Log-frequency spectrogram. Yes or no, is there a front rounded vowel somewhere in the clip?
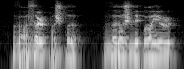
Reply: yes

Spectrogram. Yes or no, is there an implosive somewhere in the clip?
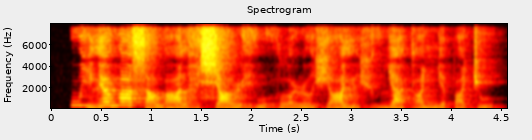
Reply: no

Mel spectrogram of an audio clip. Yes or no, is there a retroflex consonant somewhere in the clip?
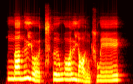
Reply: yes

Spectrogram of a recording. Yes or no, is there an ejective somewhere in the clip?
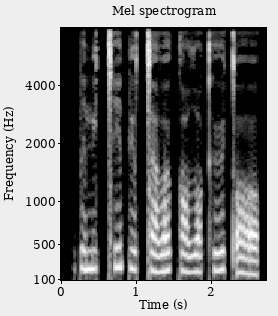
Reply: yes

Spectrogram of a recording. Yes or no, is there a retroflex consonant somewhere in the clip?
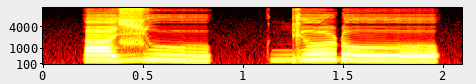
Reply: yes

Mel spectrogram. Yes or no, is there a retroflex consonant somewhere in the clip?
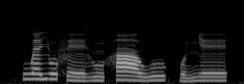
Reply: no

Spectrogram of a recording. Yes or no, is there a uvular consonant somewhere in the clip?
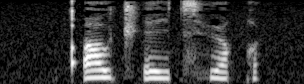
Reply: yes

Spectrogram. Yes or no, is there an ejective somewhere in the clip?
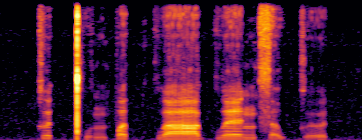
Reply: no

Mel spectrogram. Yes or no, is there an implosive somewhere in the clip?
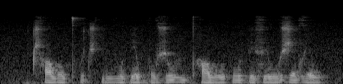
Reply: no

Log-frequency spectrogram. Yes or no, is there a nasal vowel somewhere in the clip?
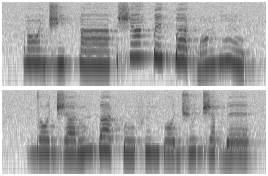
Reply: yes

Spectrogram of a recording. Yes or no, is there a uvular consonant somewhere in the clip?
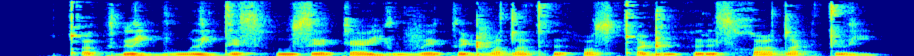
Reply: yes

